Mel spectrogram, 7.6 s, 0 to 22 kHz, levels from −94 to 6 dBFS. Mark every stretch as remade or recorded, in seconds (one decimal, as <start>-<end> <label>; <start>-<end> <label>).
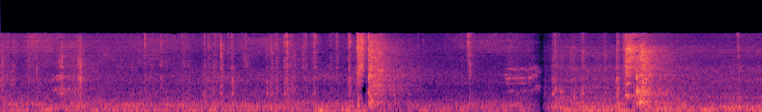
0.0-1.4 remade; 1.4-4.6 recorded; 4.6-7.6 remade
